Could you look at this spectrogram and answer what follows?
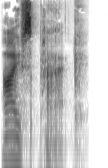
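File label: "ice pack", British English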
